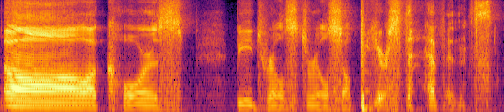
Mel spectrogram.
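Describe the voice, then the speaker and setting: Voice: mid-range voice, animated, drawn-out words, sharp tone, clean tone, no room sound. A speaker in a casual group chat, reacting with dramatic exclamations.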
